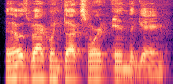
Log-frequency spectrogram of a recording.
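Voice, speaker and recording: A man's voice: medium pitch, fairly quick, dark tone. A man co-hosting a casual gaming podcast, talking bluntly. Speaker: podcast co-host.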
